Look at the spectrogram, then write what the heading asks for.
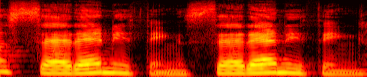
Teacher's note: Said anything 할 때도 요 D가 모음사에 끼어서 said anything 하면서 굴러가는 소리가 납니다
